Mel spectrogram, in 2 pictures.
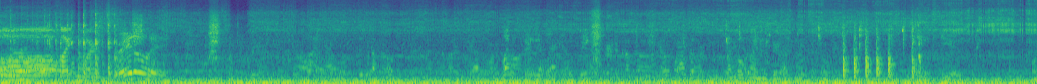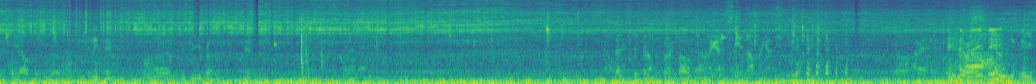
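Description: A fishing boat's engine runs steadily at trolling speed, making a constant low drone that does not change.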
